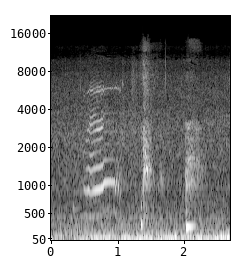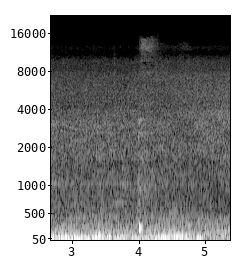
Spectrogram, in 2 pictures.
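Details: Stray cat in a park on a cat island in Istanbul, where cats gather around people on benches; one short rising harmonic meow, then faint soft chirps over steady low traffic rumble and a man's voice coaxing.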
